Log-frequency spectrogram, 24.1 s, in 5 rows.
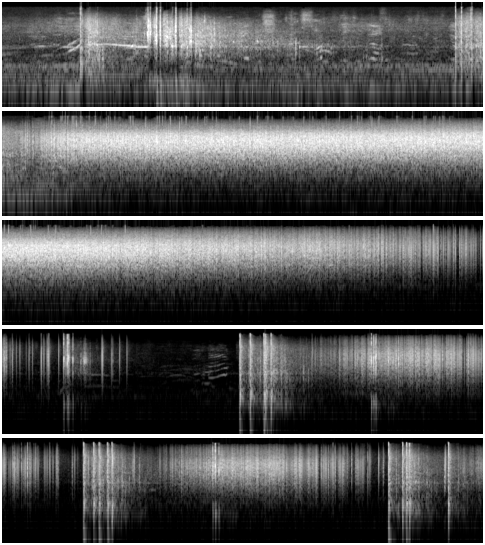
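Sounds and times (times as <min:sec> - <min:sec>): fireworks crackling: 0:00.6 - 0:16.0, 0:16.7 - 0:24.0
loud firework bang: 0:00.7 - 0:03.5, 0:04.5 - 0:13.0, 0:23.1 - 0:24.0
sharp firework pops: 0:00.8 - 0:03.2, 0:04.5 - 0:06.2, 0:14.8 - 0:15.6, 0:16.8 - 0:18.9, 0:19.6 - 0:24.0.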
